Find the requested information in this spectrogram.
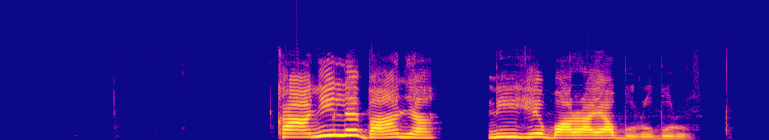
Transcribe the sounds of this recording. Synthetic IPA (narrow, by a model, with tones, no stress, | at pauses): ka˨a˨ɲɪ˦le˦ba˨a˦ɲa˦ | ni˦ɦe˦ɡ͡ba˨ɾa˦ja˦bʊ˨ɾo˨bu˦ɾo˨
